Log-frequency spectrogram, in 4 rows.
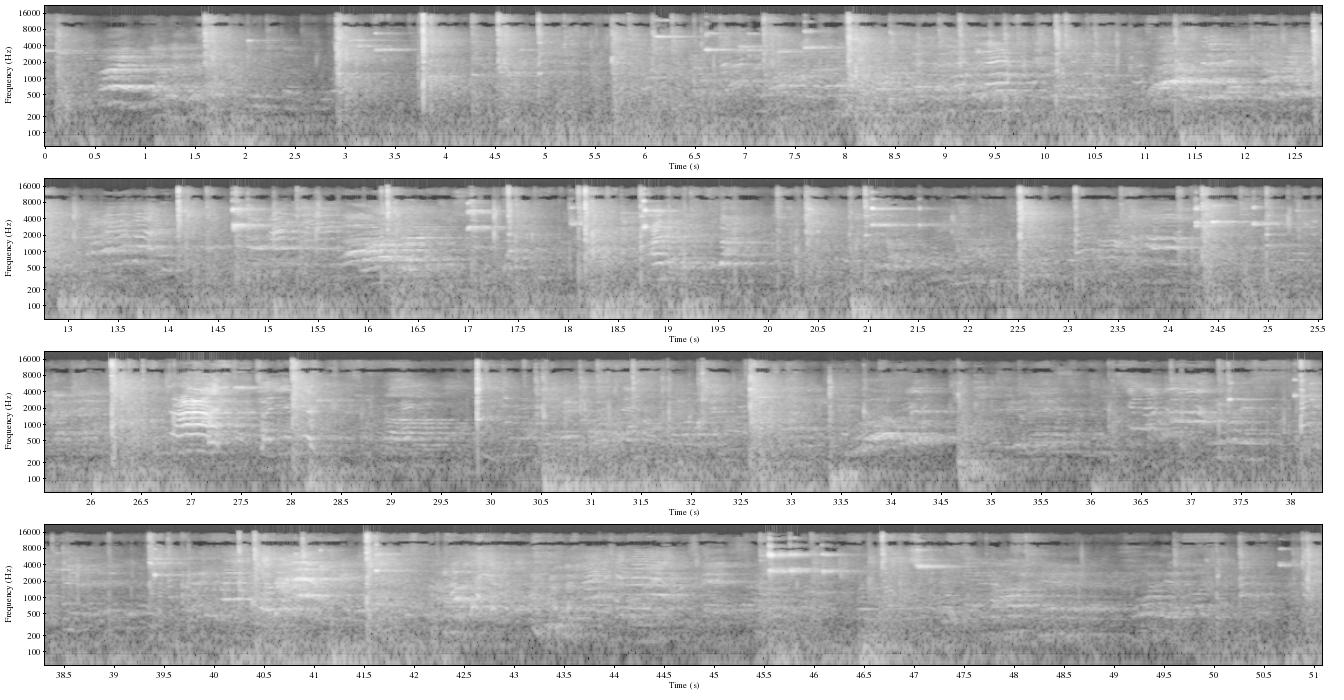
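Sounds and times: voices in a hall: 0.0s - 51.0s.

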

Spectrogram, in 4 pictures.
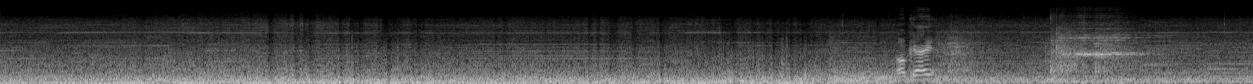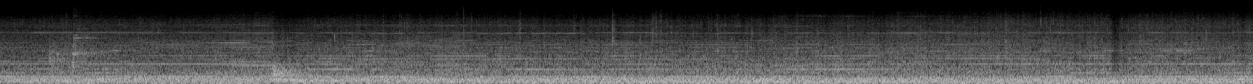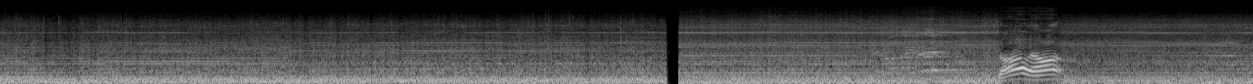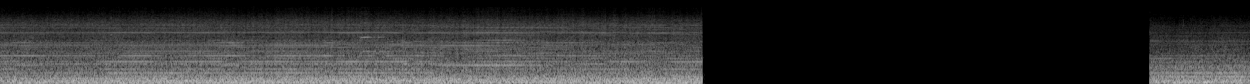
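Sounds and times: deck machinery rumble: 0.0s - 44.6s
faint whining tones: 0.0s - 44.6s.

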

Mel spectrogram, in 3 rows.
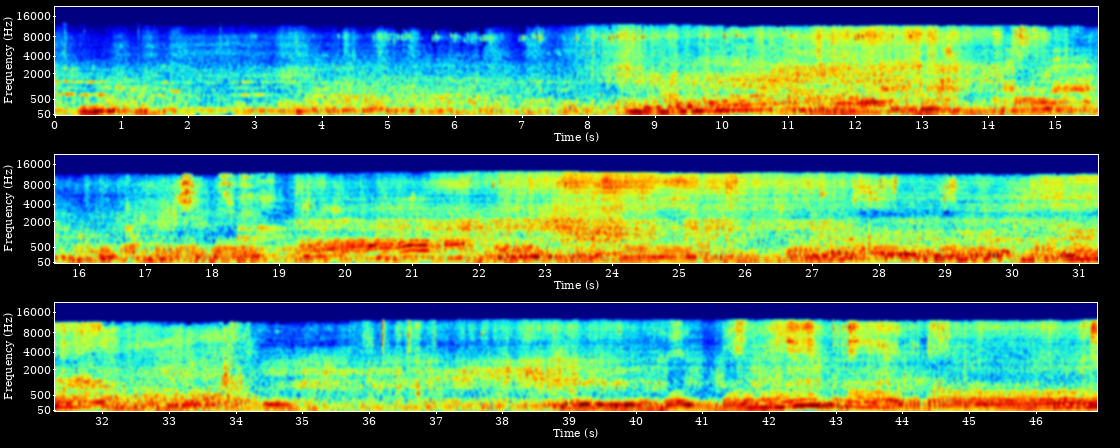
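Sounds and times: rally car engine revving: 0.0s - 46.9s.

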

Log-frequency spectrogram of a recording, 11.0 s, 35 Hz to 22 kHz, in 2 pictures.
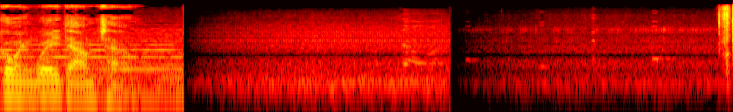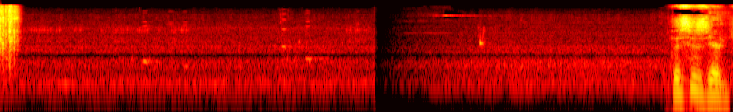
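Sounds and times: faint room hum: 1.4s - 11.0s
camera shutter click: 5.4s - 5.7s.

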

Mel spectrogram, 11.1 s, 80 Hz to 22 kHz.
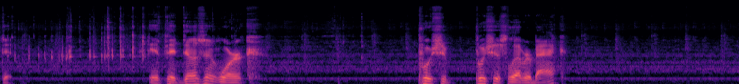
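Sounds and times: clock clicking and rattling: 0.0s - 11.0s.

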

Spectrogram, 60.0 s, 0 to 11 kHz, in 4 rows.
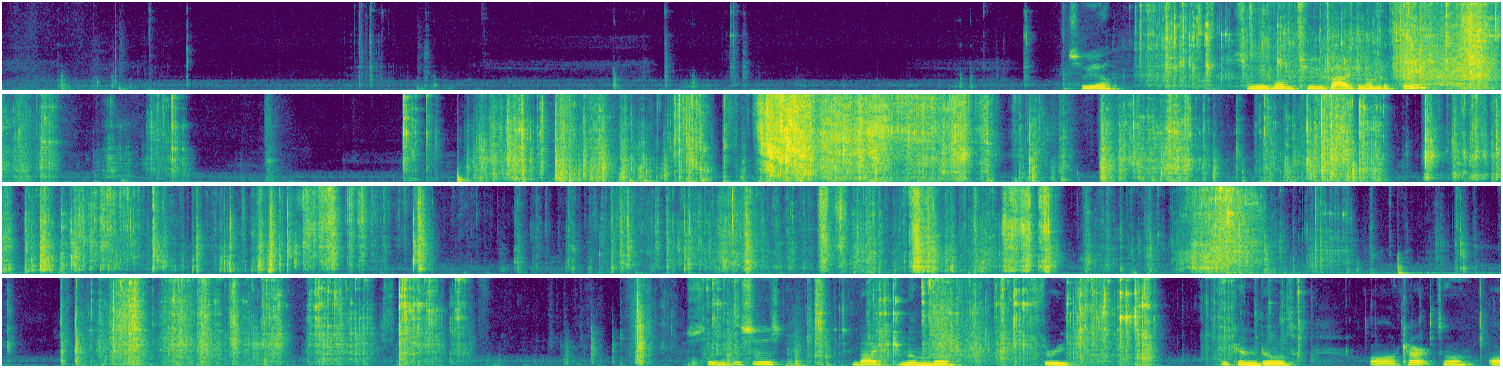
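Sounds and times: plastic bricks clattering on table: 9.6s - 16.9s, 19.0s - 33.0s, 34.9s - 49.8s, 51.2s - 58.1s
paper bag crinkling and tearing: 19.6s - 34.3s, 35.3s - 43.2s.

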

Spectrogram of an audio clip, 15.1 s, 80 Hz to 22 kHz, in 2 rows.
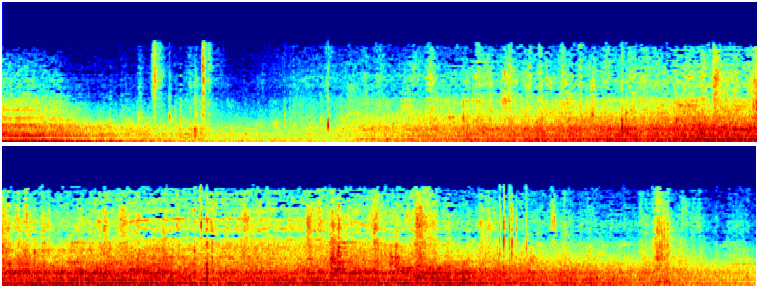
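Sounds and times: echoing rumble in indoor arena: 0.0s - 15.0s.

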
